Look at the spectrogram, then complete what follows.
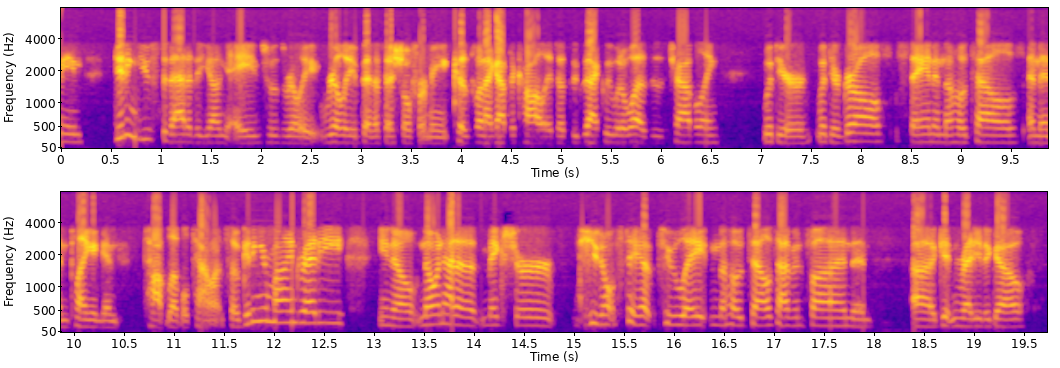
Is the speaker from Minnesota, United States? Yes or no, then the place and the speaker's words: no; Tennessee, United States; The support was something that was always there for me just growing up in Middle Tennessee in general. So even in Nashville, definitely in Murfreesboro, I felt the support at every turn.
